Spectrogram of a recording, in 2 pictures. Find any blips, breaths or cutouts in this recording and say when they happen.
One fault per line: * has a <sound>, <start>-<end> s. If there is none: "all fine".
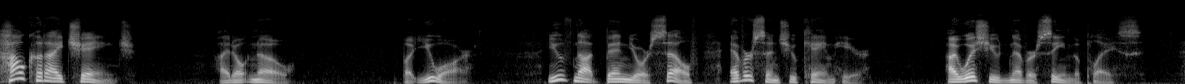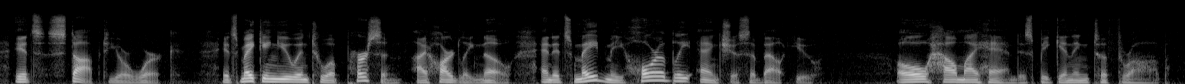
all fine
